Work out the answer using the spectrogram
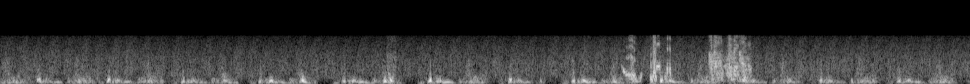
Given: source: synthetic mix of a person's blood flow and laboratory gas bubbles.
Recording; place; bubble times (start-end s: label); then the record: Doppler ultrasound of blood flow; precordium
3.86-3.99 s: bubbles
6.21-6.43 s: bubbles
6.47-6.75 s: bubbles
7.07-7.53 s: bubbles
From the record:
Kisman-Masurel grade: 123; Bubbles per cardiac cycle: 1 to 2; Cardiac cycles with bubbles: 10 to 50%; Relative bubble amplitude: loud (0.450 to 0.775); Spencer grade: 2 (many but less than half of the cardiac periods contain bubble signals, singularly or in groups); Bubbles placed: anywhere in the cardiac cycle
